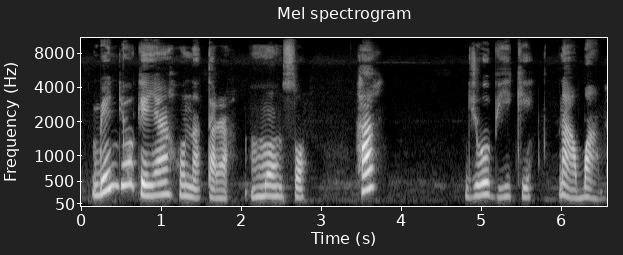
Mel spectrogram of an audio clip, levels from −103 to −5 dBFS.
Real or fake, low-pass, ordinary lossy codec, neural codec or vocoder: real; none; none; none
